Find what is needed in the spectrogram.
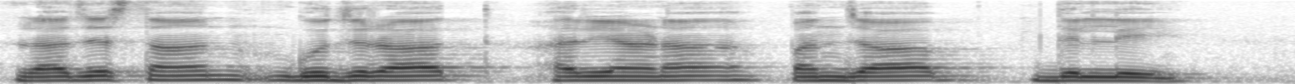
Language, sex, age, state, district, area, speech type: Hindi, male, 30-45, Rajasthan, Jaipur, urban, spontaneous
